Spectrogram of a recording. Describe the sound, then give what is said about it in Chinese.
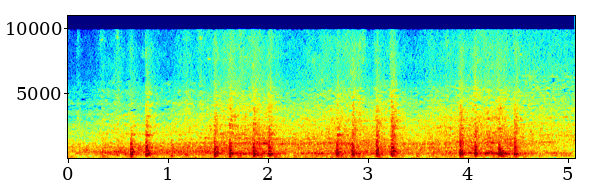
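A train rolls steadily along the rails, its wheels striking the track joints in a regular clickety-clack of paired knocks over a continuous low rumble, with no voices. “在火车启动之前，我紧急地跳上车厢。”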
